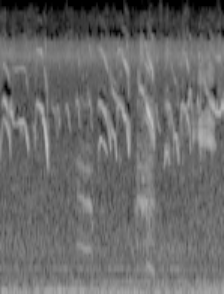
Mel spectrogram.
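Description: A hen clucking among her chicks, several birds calling at once, with high chick peeps and chirps repeating in quick bursts over a low, steady background noise.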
